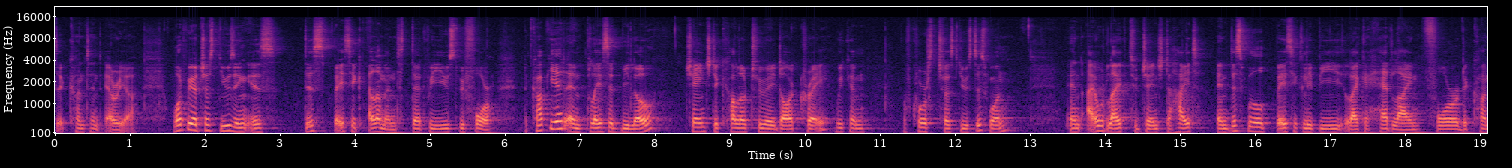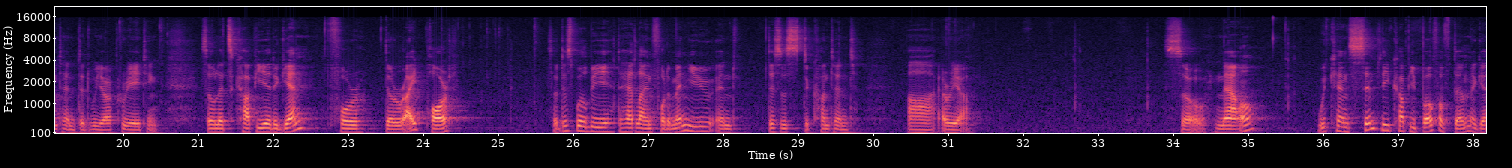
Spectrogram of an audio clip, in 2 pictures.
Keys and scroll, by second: 1.7 super+c, 3.2 super+v, 4.5 shift+Down, 19.9 super+c, 20.1 super+v, 20.3 shift+Right, 24.0 shift+Left, 31.0 ↺, 36.9 super+c.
